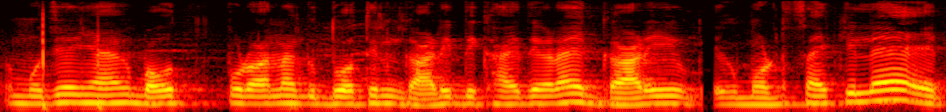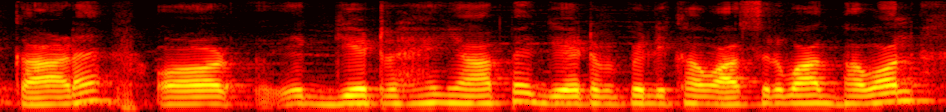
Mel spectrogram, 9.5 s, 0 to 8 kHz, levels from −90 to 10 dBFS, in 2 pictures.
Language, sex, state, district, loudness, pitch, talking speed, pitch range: Hindi, male, Bihar, Purnia, -22 LUFS, 155 Hz, 195 wpm, 145-160 Hz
